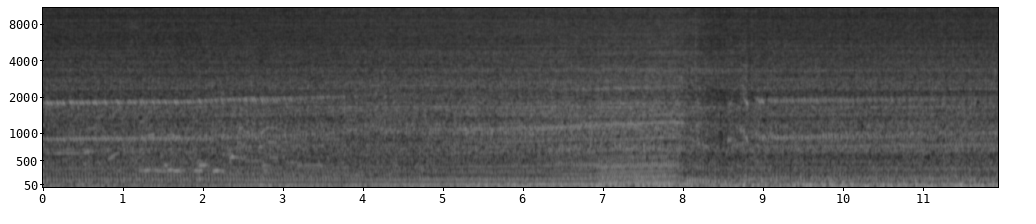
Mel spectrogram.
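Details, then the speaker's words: Honda CD 70 after gearbox repair for fourth-gear noise and shifting problem, first test run: small single-cylinder engine runs smooth and even with a brief rev blip, no gear whine or knocking; fault fixed. "अभी आपके सामने bike की हम first testing करने जा रहे हैं और देखते हैं जो हमने काम किया है जो हमें फाल्ट मिला है उस फाल्ट को ठीक करने के बाद बाइक की वो वाली प्रॉब्लम जो पहले आ रही थी वो ठीक हुई है या नहीं हुई"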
